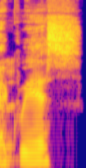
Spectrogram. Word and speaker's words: Equus: How do you pronounce that? Not looking at Equus?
